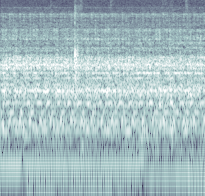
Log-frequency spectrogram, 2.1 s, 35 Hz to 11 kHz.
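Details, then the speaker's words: Chain lubricant testing machine at 600 N load on an e-bike lube, before the load is raised to 900 N: an even, steady hum with constant pitch and no scraping or grind. It is running smoothly with no wear occurring. "like what you're hearing now that is uh there's no wear occurring"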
